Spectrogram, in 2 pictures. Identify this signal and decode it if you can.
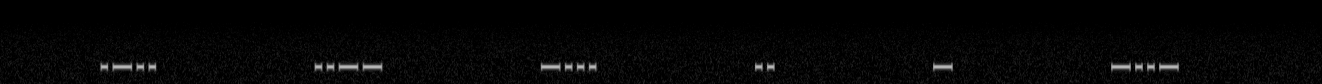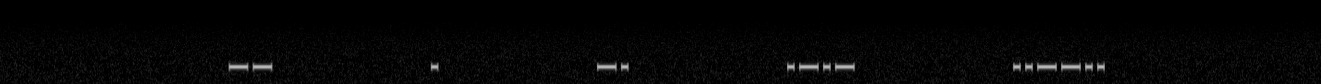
Morse code (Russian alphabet), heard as a keyed tone, machine-sent, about 20 wpm, spaced as for 5 wpm, 820 Hz. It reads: ЛЮБИТЬ МЕНЯ?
